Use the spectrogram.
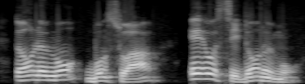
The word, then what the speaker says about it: bonsoir: Mais après le coucher du soleil, il faut dire bonsoir et non pas bonjour. Bonsoir. N'oubliez pas que le N ici n'est pas prononcé parce qu'il est nasal. Le N dans le mot bonsoir et aussi dans le mot bonjour n'est pas prononcé.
